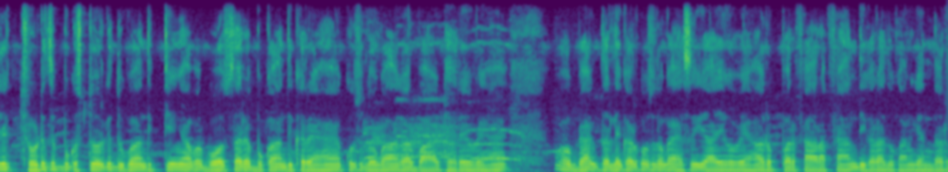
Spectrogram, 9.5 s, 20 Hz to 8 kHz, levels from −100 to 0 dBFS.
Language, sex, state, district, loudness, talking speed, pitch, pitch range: Hindi, male, Punjab, Pathankot, -17 LUFS, 235 wpm, 130 Hz, 130-135 Hz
